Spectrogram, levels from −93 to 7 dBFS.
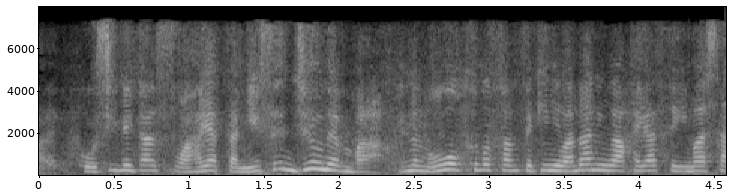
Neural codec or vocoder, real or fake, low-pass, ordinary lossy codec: codec, 16 kHz in and 24 kHz out, 0.8 kbps, FocalCodec, streaming, 65536 codes; fake; 7.2 kHz; AAC, 32 kbps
